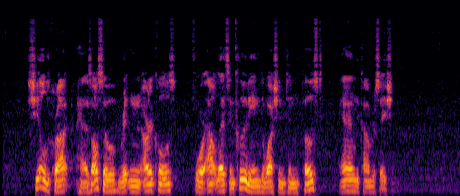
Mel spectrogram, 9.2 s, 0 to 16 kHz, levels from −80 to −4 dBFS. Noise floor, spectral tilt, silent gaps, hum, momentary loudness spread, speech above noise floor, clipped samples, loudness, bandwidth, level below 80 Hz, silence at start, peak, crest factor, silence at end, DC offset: -59 dBFS; -7 dB/octave; none; none; 10 LU; 39 dB; under 0.1%; -21 LUFS; 11.5 kHz; -50 dBFS; 0.55 s; -4 dBFS; 18 dB; 1.4 s; under 0.1%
